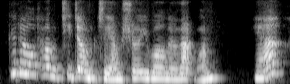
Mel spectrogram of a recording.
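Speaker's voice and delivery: normal talking voice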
